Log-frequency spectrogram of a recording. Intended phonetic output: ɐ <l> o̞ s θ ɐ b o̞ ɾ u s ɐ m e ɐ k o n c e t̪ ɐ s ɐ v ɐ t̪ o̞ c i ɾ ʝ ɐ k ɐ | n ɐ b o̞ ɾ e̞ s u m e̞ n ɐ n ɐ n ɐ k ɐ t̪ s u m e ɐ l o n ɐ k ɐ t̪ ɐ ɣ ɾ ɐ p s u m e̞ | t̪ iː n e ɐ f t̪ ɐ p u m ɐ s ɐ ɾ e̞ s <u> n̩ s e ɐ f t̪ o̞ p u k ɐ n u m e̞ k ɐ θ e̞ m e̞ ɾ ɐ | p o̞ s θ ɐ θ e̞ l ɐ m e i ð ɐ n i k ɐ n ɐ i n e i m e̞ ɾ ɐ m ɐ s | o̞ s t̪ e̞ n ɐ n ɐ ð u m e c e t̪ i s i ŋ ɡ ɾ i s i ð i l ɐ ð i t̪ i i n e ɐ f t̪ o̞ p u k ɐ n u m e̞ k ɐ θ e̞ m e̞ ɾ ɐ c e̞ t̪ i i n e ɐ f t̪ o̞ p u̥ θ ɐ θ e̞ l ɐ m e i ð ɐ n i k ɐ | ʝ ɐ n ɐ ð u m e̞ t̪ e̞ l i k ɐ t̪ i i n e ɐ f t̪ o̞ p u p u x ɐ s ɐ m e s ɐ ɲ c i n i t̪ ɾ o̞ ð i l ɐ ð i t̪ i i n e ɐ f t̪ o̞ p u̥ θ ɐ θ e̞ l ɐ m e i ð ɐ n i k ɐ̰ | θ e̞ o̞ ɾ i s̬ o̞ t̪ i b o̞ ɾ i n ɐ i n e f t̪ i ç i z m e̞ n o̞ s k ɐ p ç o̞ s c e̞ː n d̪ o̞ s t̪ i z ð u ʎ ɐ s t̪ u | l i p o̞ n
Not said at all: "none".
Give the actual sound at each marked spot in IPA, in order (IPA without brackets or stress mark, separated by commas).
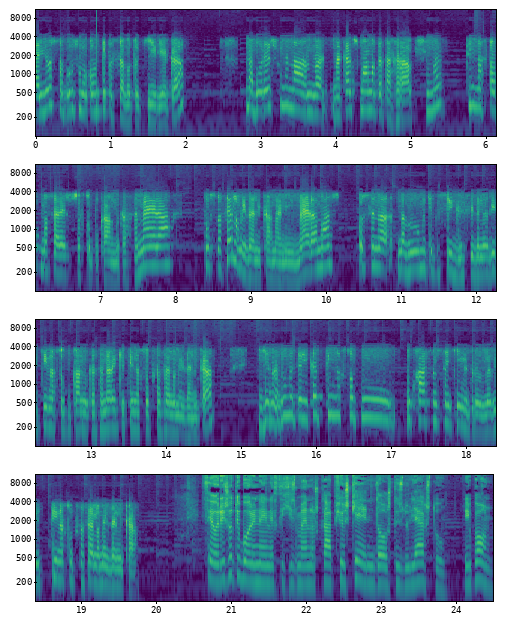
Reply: ʎ, u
